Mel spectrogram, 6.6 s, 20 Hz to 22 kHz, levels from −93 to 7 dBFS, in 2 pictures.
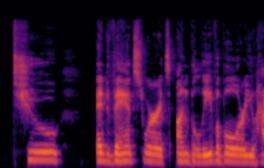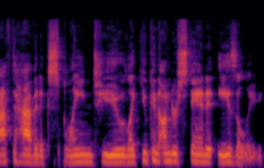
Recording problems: none

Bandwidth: 14.5 kHz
